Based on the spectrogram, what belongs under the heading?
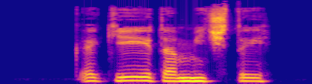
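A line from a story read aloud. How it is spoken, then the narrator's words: Bitter distracted mutter. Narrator (Russian): Еще не вынырнув из своих дум, горько буркнул Гудранс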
